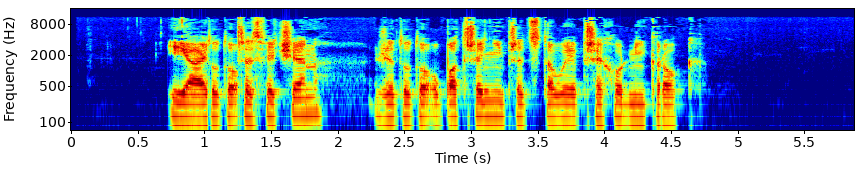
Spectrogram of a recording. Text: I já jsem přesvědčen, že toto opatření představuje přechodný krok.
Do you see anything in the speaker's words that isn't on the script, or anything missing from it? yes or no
yes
